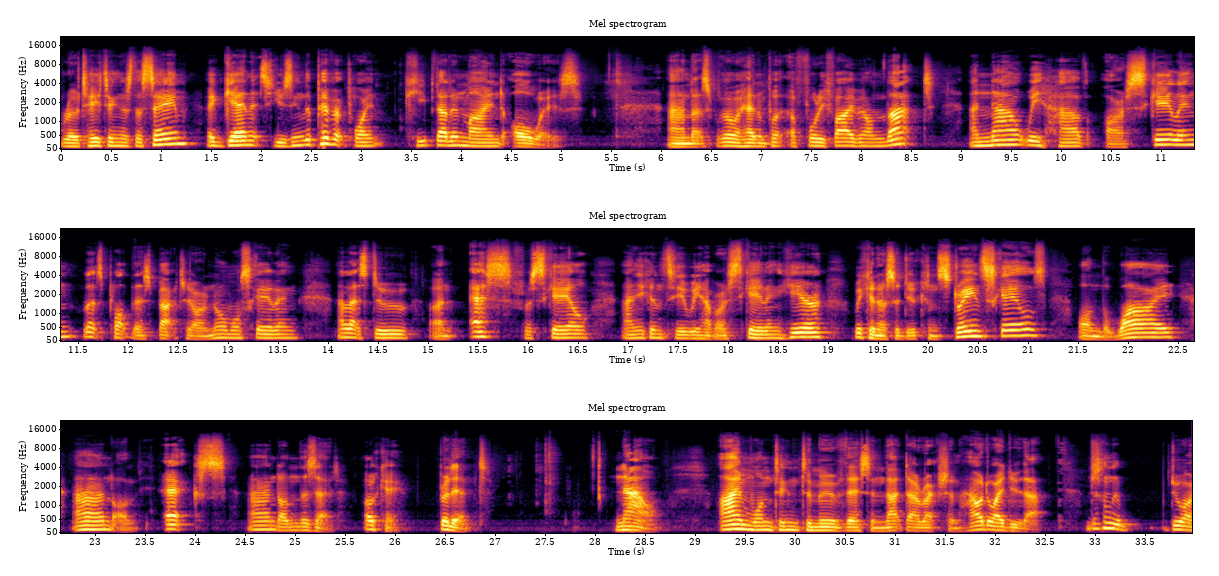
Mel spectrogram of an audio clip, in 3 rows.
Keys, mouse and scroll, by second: 3.2 z, 7.1 4, 7.2 5, 15.4 s, 21.4 y, 24.6 z, 27.4 ctrl+z.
